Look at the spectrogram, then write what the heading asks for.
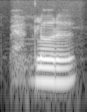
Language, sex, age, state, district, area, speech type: Tamil, male, 18-30, Tamil Nadu, Nagapattinam, rural, spontaneous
